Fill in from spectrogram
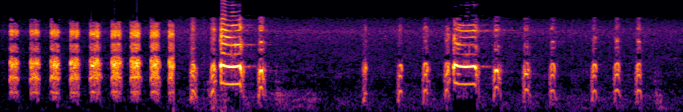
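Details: Red junglefowl calling: a fast run of short, even clucking pulses, roughly four per second, broken by two brief ringing crow-like calls, then sparser clucks trailing off.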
